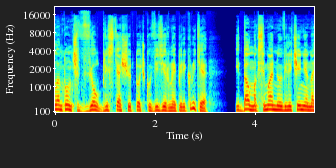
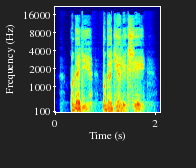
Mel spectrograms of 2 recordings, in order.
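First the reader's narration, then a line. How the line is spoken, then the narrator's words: Muttering. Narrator (Russian): пробормотал Юрковский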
